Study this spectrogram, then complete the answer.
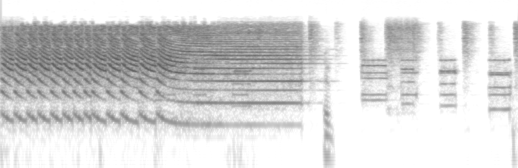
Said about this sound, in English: I have people that don't like when I use the air horn. There's this like fisherman that like goes, I don't like when you use the air horn on your podcast. Well, here's my response.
